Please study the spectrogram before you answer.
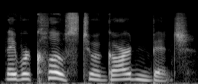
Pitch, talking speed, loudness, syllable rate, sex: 220 Hz, 210 wpm, -16 LUFS, 5.5 syllables/s, female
